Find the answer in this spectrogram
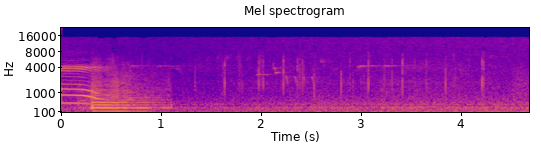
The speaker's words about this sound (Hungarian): Ezen túl minden hajó dudálni fog, aki találkozik a Ramónával.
